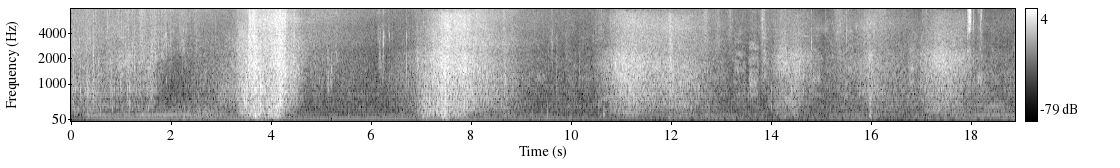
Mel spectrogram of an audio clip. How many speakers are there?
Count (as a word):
zero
